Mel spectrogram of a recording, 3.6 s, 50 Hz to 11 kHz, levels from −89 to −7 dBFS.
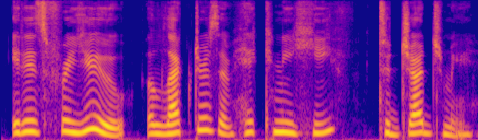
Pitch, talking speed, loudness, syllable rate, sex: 225 Hz, 185 wpm, -19 LUFS, 4.8 syllables/s, female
